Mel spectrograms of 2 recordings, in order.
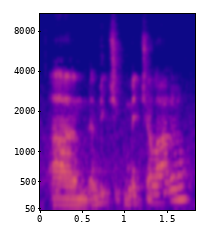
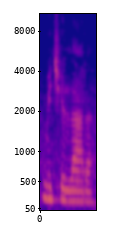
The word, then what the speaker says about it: Michelada: A Michelado? Did I say it right? Michelada.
